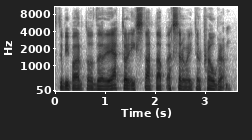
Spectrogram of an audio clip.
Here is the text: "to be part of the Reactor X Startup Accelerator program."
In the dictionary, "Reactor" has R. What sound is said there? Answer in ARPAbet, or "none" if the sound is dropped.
R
